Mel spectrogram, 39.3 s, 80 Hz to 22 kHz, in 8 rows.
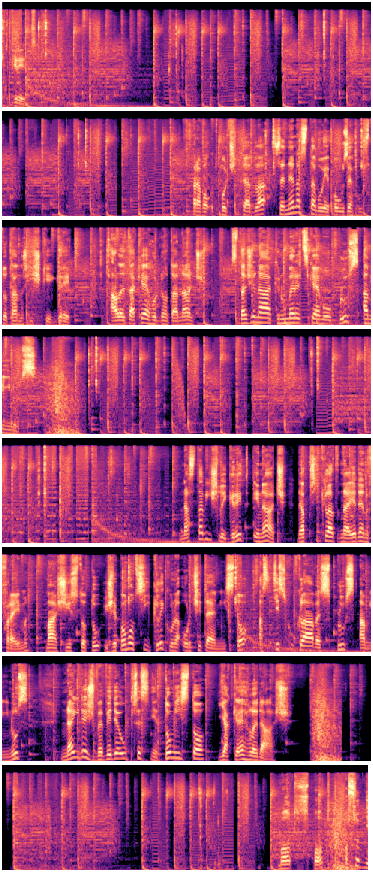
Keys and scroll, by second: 21.2-24.5 typing, 28.8-30.4 typing, 33.8-38.0 typing.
